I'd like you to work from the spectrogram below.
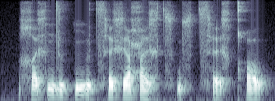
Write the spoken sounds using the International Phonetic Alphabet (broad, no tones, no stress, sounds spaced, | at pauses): χ ɛ x n d ɯ k ŋ ɯ t͡sʰ ɛ x ɛ ħ ɛ x t͡sʰ ṵ s t͡sʰ ɛ̰ x qʰ o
